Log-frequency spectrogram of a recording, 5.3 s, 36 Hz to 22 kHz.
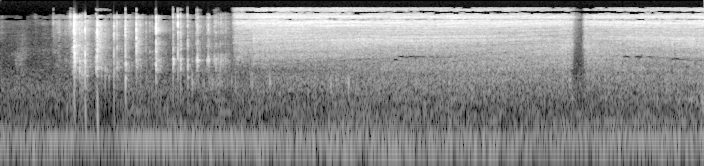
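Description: Steady close spray hiss of hammered-finish paint being laid on thick over a 1950s Craftsman wall-mounted tool cabinet, preceded by a few short rattling bursts before one long continuous spray.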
